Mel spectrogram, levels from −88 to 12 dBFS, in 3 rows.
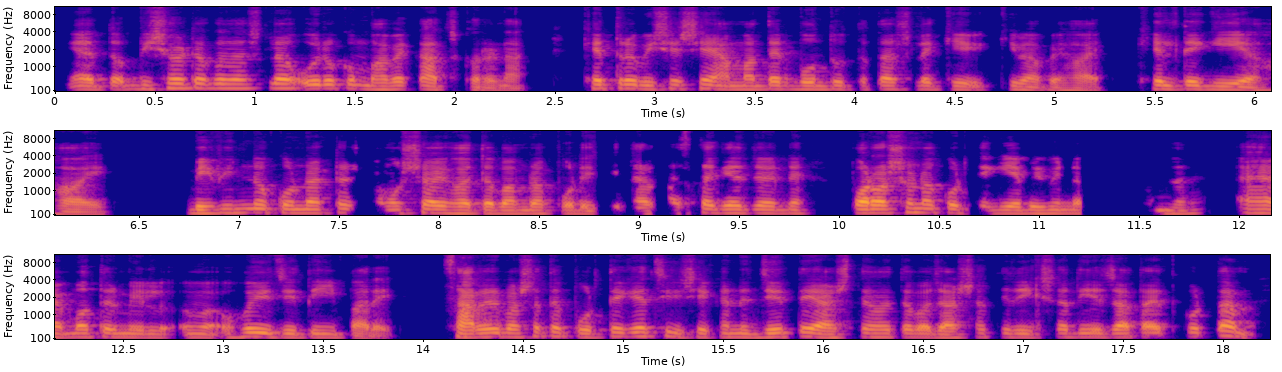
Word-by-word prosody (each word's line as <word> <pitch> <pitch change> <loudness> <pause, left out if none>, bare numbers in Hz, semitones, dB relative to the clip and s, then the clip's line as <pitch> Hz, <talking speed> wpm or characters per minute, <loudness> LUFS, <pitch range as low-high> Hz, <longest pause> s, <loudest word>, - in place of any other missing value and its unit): এ - - +6 0.3
বিষয়টা 175 +4 +2 0.2
আসলে 170 +1 +1
ওইরকম 160 0 +1
ভাবে 135 +2 +1
কাজ - - 0
করে - - -4
না। - - -7 0.3
ক্ষেত্রবিশেষে 160 -1 +1
আমাদের 130 +2 0
বন্ধুত্বটা 135 +1 -3
আসলে 135 0 -5
কি 130 - -2 0.2
কিভাবে 115 -6 -3
হয়? 95 - -4 0.2
খেলতে 145 -1 +2
গিয়ে 120 -3 +3
হয়, 95 -3 0 0.5
বিভিন্ন 150 +3 +1
কোনো 145 -1 +2
একটা 145 +3 -4
সমস্যায় 135 +1 +1
হয়তোবা 130 0 +4
আমরা 125 0 +1
পড়েছি 110 - -3
তার 120 - 0
কাছ - - -8
থেকে 145 -1 +3
যেনে 135 -1 0 0.3
পড়াশোনা 150 +3 +7
করতে 150 -1 -1
গিয়ে 130 -1 +3
বিভিন্ন 130 +1 -2 0.9
হ্যাঁ 150 -1 +2
মতের 145 0 +2
মিল 135 -2 -2 0.2
ওমা 135 - -1
হয়ে 160 -1 +5
যেতেই 135 -1 -2
পারে। - - 0 0.3
স্যারের 155 +1 +5
বাসাতে 150 +3 0
পড়তে 140 +3 0
গেছি 170 0 +1
সেখানে 145 0 -2
যেতে 150 +2 +3
আসতে 125 +4 -6
হয়তোবা 145 0 +1
যার 120 - +2
সাথে 145 0 -11
রিক্সা 135 +2 -4
দিয়ে 150 0 0
যাতায়াত 80 - +3
করতাম - - +3
145 Hz, 180 wpm, -23 LUFS, 130-150 Hz, 0.9 s, পড়াশোনা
